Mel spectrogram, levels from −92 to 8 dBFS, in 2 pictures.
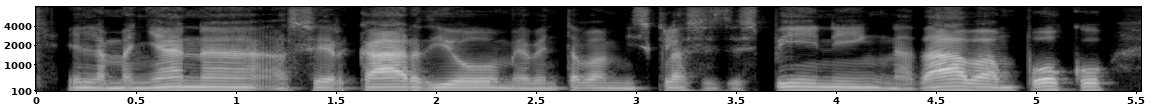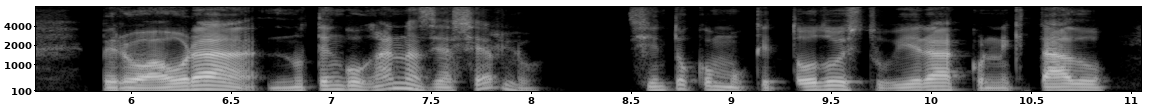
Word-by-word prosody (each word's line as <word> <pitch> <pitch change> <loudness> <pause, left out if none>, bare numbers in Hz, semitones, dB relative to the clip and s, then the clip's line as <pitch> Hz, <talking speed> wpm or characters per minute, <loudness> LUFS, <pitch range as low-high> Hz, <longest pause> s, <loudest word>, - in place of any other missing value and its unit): en 100 -1 -2
la 95 - -1
mañana 105 +3 +1
a - - -7
hacer 90 +1 -5
cardio, 105 -1 +4
me 95 -2 -6
aventaba 90 +2 -5
mis 90 -1 -7
clases 95 -3 -7
de 85 - -13
spinning, 110 -1 -3
nadaba 110 +7 +4
un 105 0 -4
poco, 120 -1 0 0.5
pero, 100 -1 +2
ahora 125 +4 +5
no 100 +3 -7
tengo 140 0 -2
ganas 145 +1 -2
de 105 - -4
hacerlo. 90 -3 -8 0.4
Siento, 120 +5 -8
como 115 -6 -6
que - - -9
todo 140 - -1
estuviera 125 0 -1
conectado 110 +3 -1
105 Hz, 150 wpm, -22 LUFS, 95-120 Hz, 0.5 s, ahora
